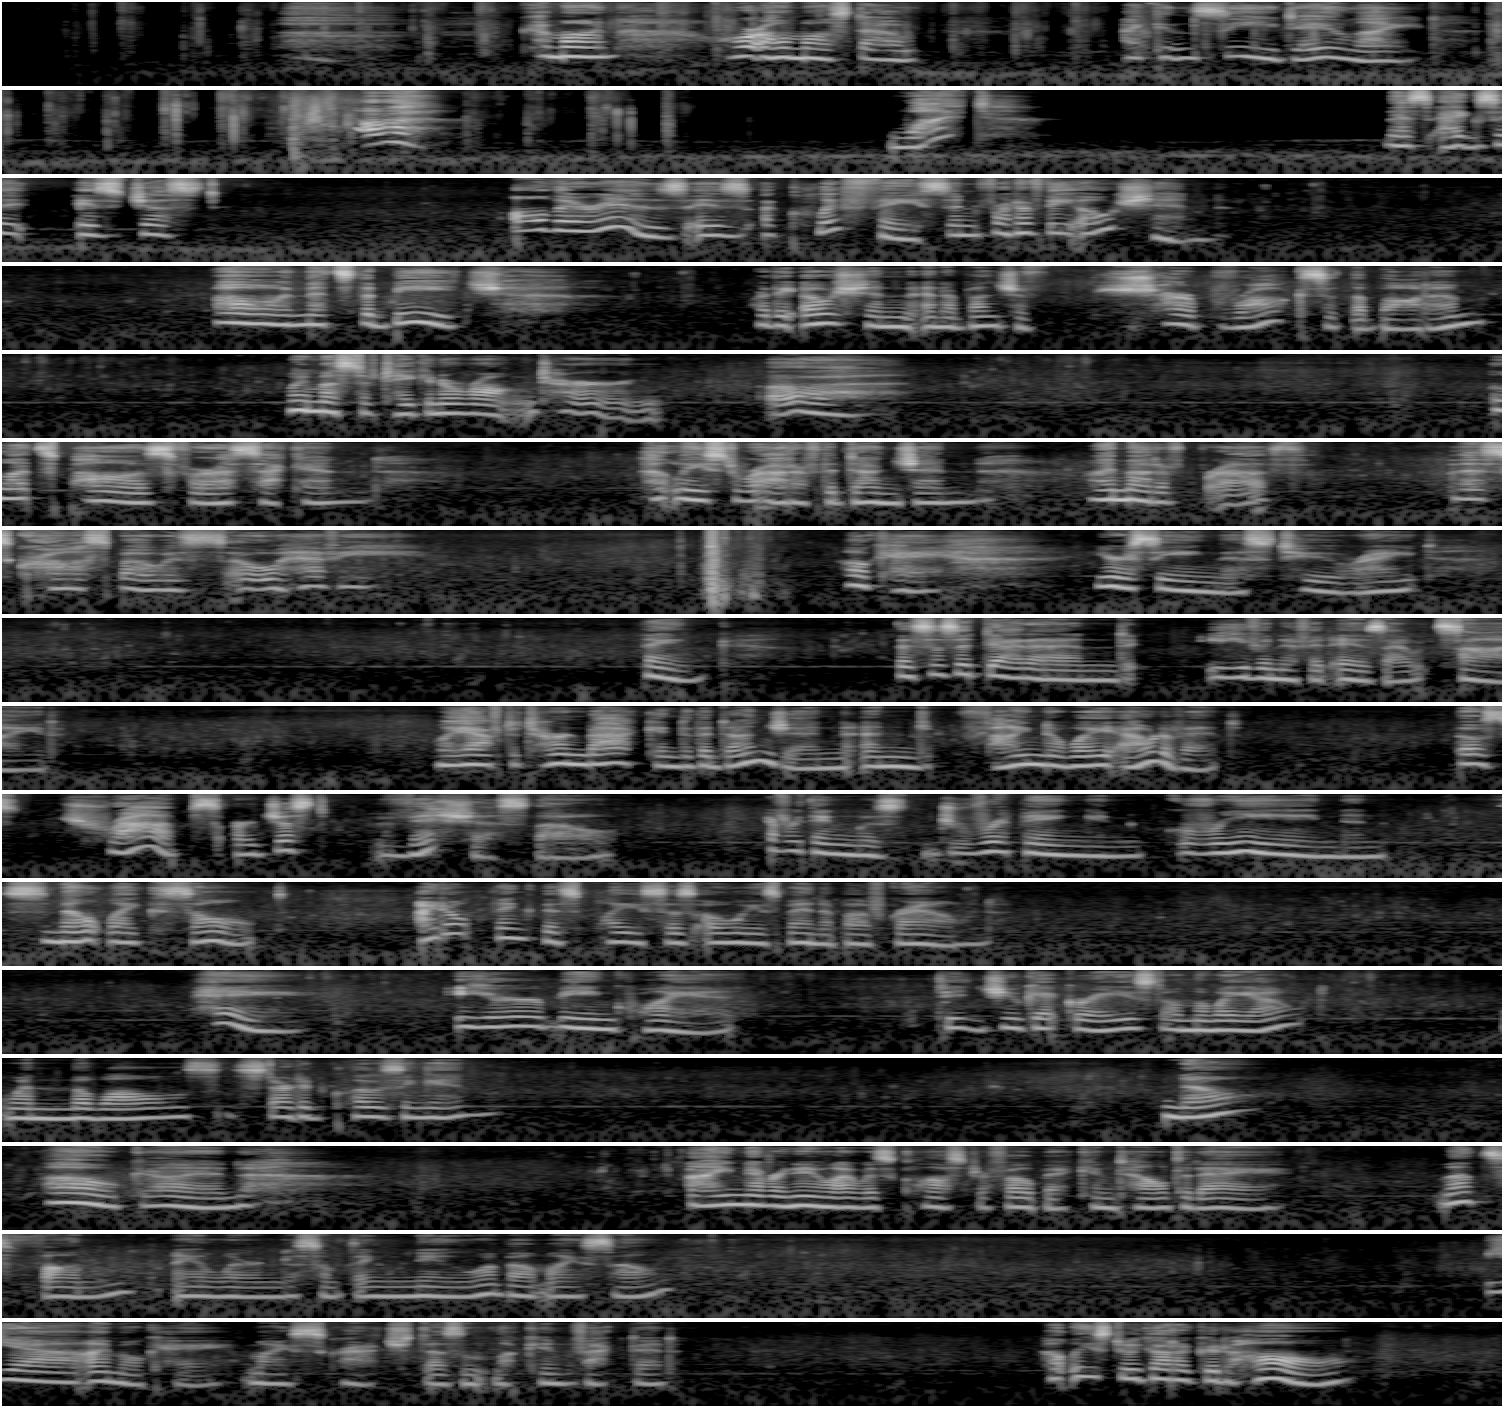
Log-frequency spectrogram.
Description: It's very sleepy (in the third act) with lots of ear to ear dialogue and ocean sounds.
